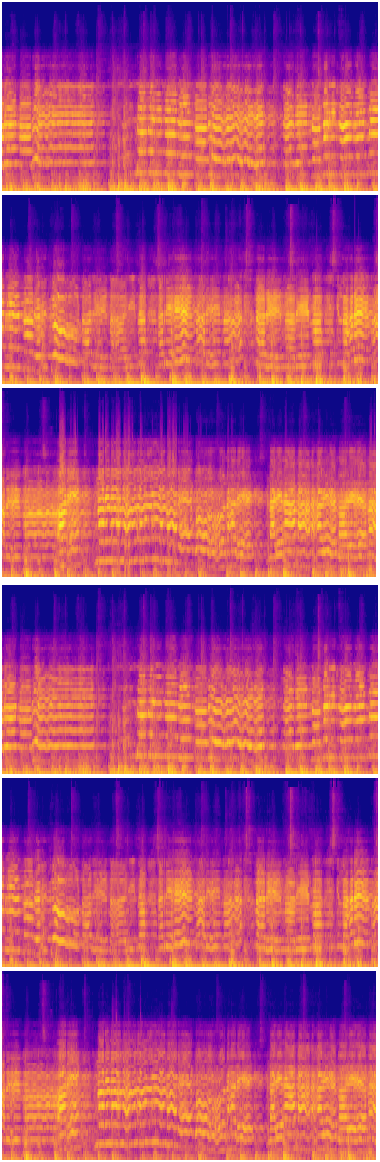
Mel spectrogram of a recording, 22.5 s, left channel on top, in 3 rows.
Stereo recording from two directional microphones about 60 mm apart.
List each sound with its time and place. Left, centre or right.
0.0 s music: centre
10.2 s music: centre
13.2 s music: right; by 19.0 s centre
19.0 s music: centre
19.3 s music: left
